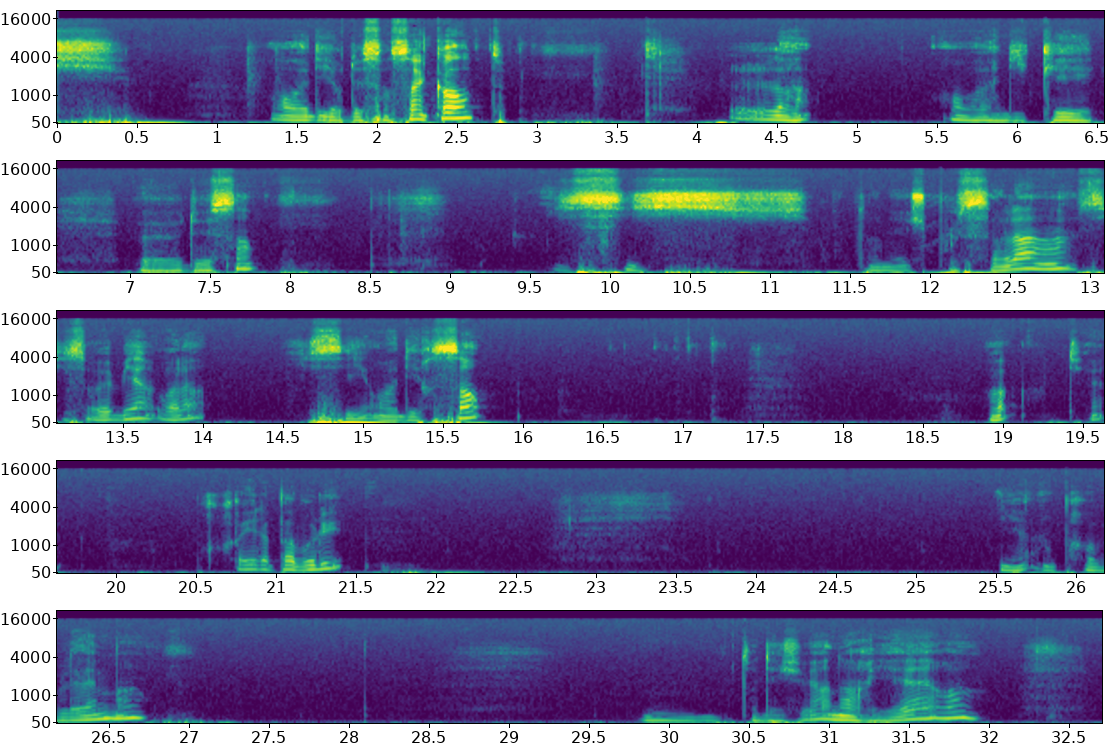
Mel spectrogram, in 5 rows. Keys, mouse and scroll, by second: 0.6 click, 2.2-3.1 typing, 4.8-5.8 drag, 6.1 click, 6.9 click, 6.9-7.8 typing, 8.0 Return, 9.2 middle click, 9.7-10.9 drag, 12.0-13.2 drag, 14.2 typing, 16.6-17.2 typing, 20.2-21.3 drag, 22.1-23.2 drag, 24.7 click, 25.1-26.1 drag, 26.1-29.7 scroll down 1, 30.9-32.0 drag.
